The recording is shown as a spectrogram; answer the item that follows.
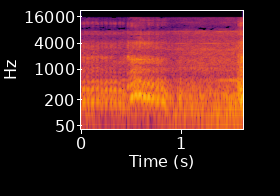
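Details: A female Yorkshire Terrier puppy gives brief, low, throaty growls in bursts while playing tug over a teddy bear toy with her owner, who talks softly nearby.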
